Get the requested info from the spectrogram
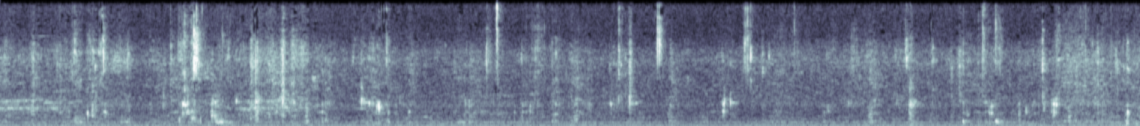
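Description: A person faintly chewing a soft donut, with scattered small mouth clicks over a steady low hum.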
